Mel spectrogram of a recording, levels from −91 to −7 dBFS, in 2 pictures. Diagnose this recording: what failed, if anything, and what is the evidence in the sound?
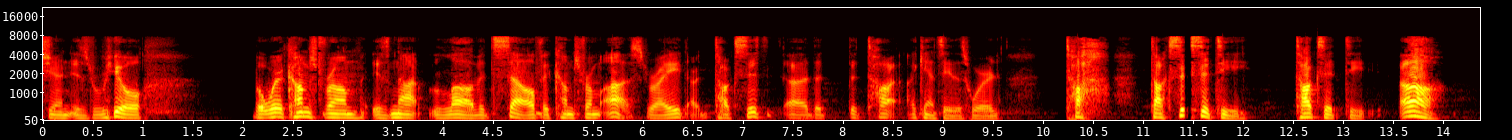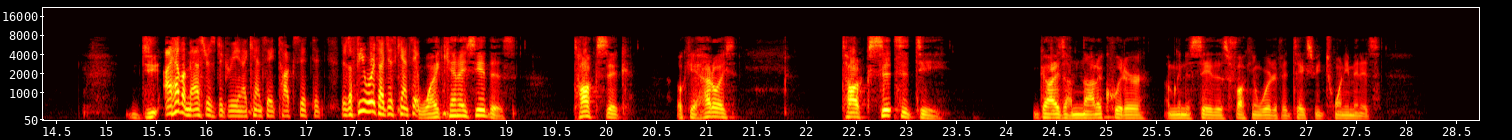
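Low-delay AAC compression, throughout the clip: the speech is plainly rough and grainy, with noise filling the gaps between harmonics and a thin, synthetic top band. This is codec-stage damage that likely comes from AAC-ELD running near 32 kbps, whose short frames resolve pitch harmonics poorly.

AAC frame loss with muting, at 2.72 to 2.77 s (30 ms), 11.39 to 11.49 s (90 ms), 12.89 to 12.94 s (30 ms) and 22.82 to 22.89 s (60 ms): the sound dips briefly at the single-frame losses and drops into soft-edged holes at the longer ones. Whole frames went missing, and the decoder zeroed them, with overlapping windows fading out and back in.

Section at the wrong speed, 15.52 to 18.12 s: the speech runs 1.62 times fast and sits about seven semitones higher, with pitch and tempo shifting together. The cause is likely a playback or editing stage that resampled this stretch against the wrong clock.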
